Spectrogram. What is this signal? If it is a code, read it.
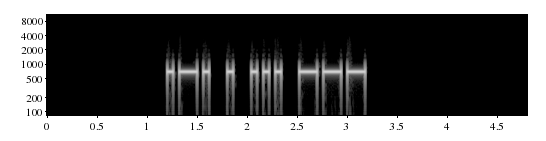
Morse code, heard as a keyed tone, about 20 wpm, 700 Hz. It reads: RESO
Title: Build A Word - 4 Letters At A Time - 10-Letter Words - 20wpm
